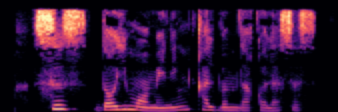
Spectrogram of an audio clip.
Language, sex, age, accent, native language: Uzbek, female, 18-24, Farg'ona, Uzbek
